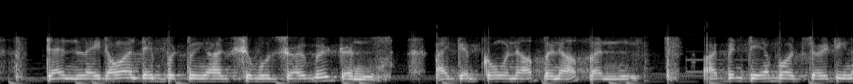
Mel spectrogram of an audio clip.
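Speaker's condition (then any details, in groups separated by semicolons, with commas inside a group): Cerebral palsy; from birth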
